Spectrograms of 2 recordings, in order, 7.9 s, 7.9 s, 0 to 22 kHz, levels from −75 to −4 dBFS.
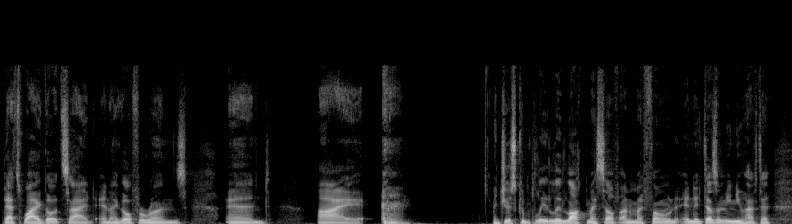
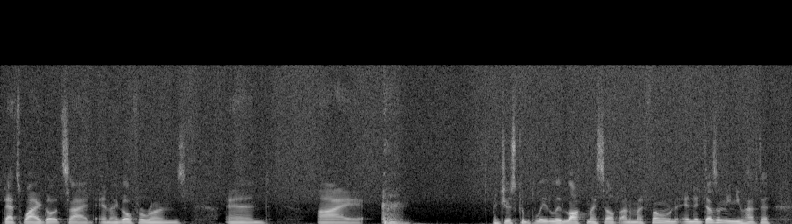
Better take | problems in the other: first | hiss; noticeable; throughout; 10 dB below the speech

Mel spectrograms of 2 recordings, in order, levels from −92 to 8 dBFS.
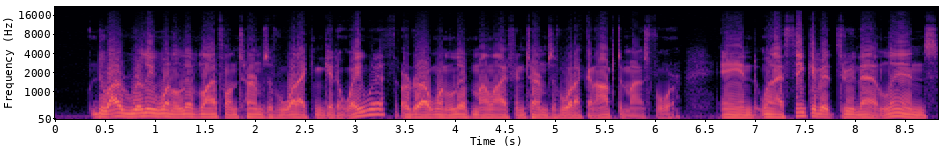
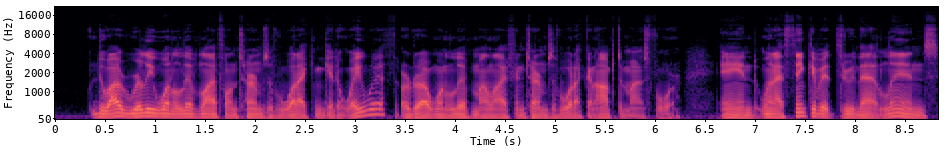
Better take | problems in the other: second | distortion; slight; 5% of the sound clipped

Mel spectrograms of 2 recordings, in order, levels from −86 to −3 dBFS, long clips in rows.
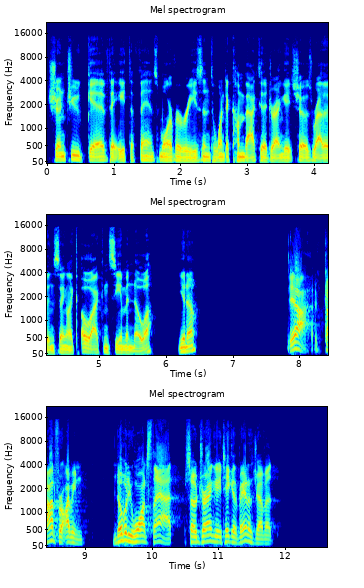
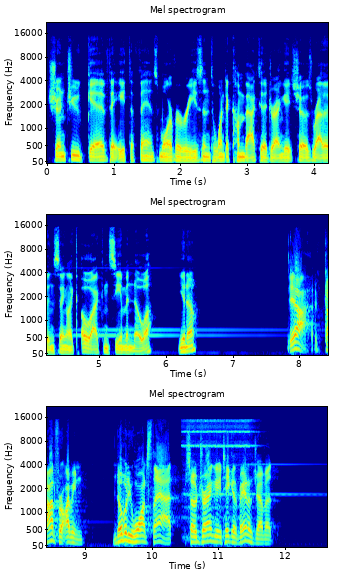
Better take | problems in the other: first | alarms or sirens; noticeable; from 5 s on; 15 dB below the speech

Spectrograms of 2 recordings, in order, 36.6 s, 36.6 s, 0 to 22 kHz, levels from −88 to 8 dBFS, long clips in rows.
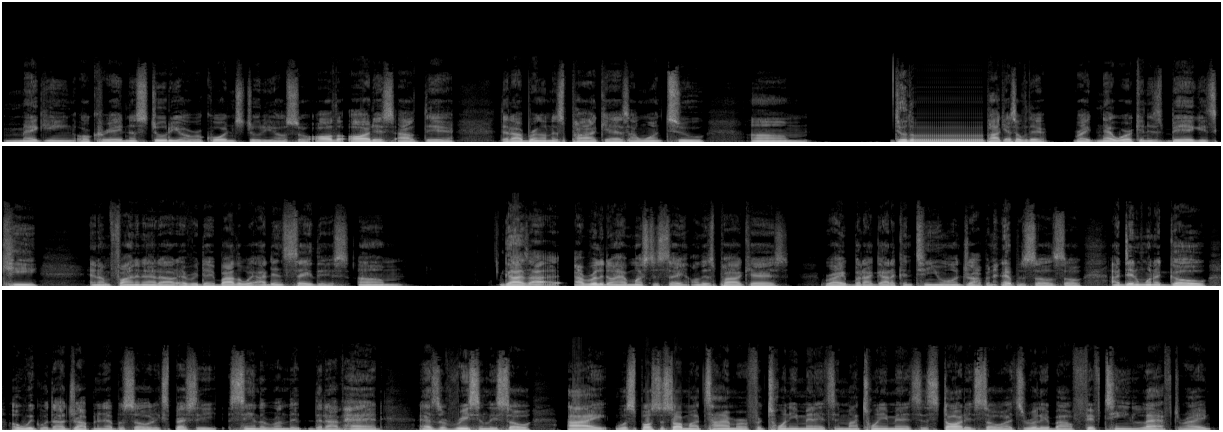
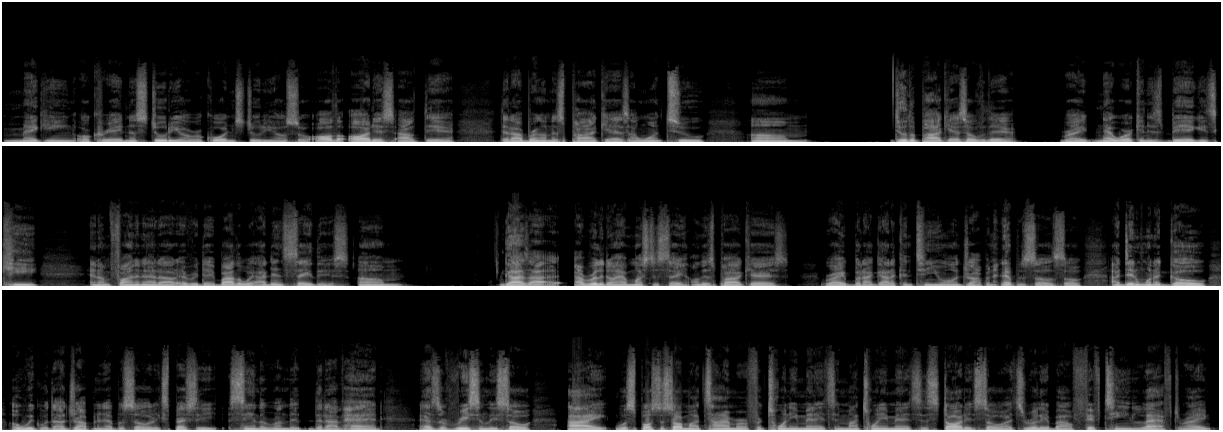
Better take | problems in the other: second | audio freezing; at 9 s for 0.5 s

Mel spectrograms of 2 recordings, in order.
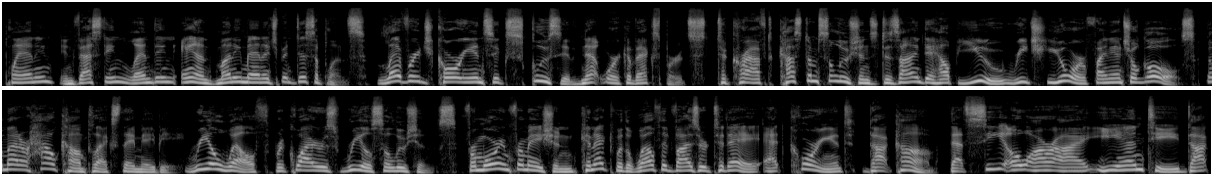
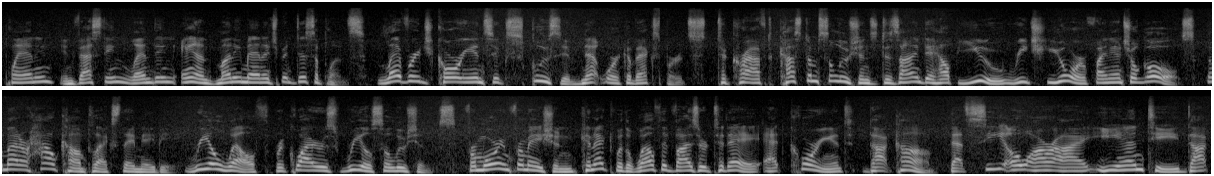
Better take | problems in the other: first | hiss; noticeable; throughout; 20 dB below the speech

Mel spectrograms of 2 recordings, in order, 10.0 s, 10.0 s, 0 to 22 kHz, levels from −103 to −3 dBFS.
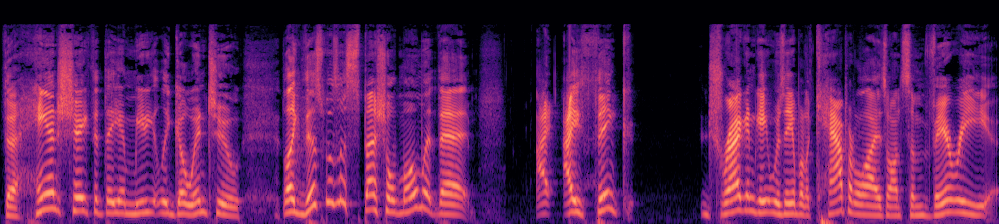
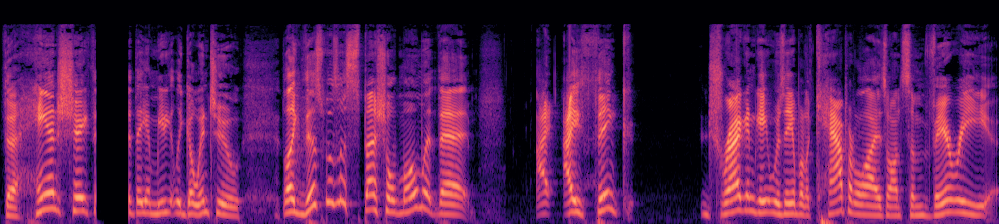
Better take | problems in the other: first | audio freezing; at 1 s

